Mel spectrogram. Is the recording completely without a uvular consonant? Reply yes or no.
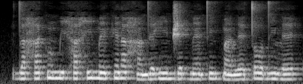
yes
